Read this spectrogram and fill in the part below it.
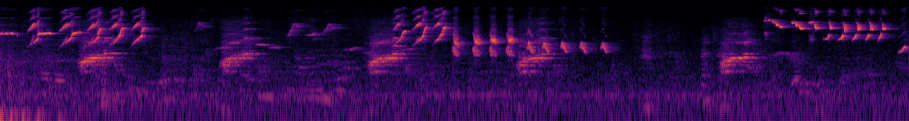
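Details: Flycatcher song in bursts of rapid, high, tinkling chirps and slurred notes, separated by short pauses, with a descending series of repeated notes near the middle and a thin high whistle at the end.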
